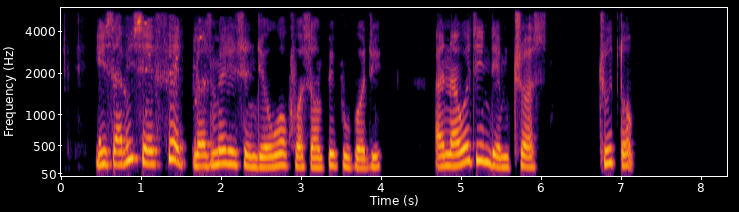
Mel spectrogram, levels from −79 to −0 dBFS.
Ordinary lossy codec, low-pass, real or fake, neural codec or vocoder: Opus, 64 kbps; 5.4 kHz; real; none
